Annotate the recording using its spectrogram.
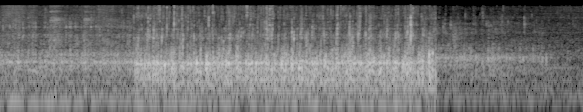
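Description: Water pours into a kettle.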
